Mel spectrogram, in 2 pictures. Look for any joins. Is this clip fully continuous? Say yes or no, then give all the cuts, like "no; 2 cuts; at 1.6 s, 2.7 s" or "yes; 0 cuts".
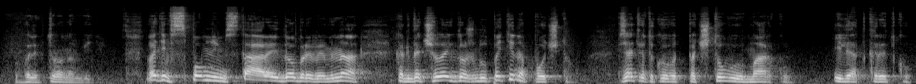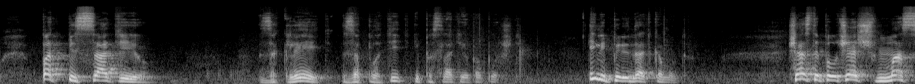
yes; 0 cuts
